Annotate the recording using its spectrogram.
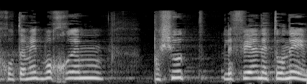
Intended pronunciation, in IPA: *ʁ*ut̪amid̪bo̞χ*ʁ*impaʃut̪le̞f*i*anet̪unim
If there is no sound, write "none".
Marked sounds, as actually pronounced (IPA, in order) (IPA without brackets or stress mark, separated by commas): χ, ʁ, i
